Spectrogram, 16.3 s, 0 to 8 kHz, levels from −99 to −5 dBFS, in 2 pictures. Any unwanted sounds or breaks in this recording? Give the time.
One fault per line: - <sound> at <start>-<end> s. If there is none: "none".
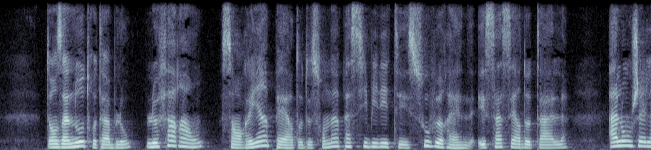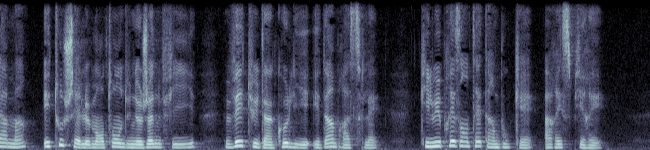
none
